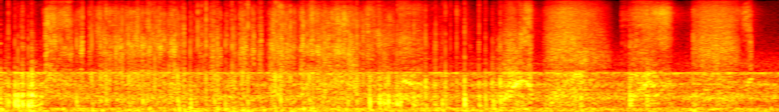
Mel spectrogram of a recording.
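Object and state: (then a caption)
Cloth-bound hardcover book. Long nails tap and scratch the cover of a red cloth hardcover book with a gilt-lettered spine, resting on a table. The result is a steady, dense, bright scratching texture broken by quick, sharp taps, with a few louder clicks along the way.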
